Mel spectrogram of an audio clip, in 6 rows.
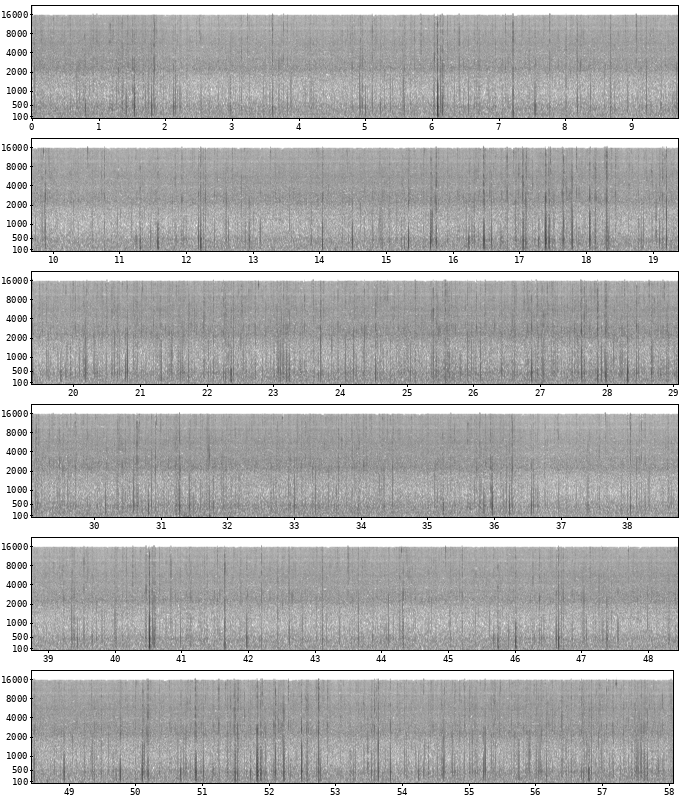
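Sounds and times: raindrops ticking close by: 0:00.0 - 0:58.0.

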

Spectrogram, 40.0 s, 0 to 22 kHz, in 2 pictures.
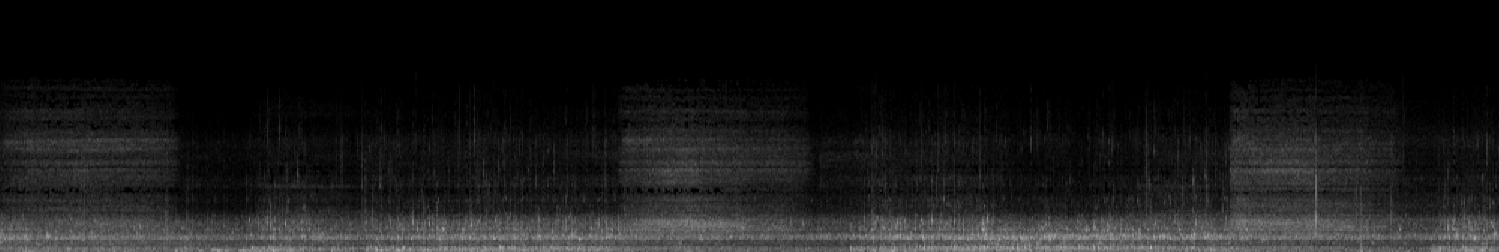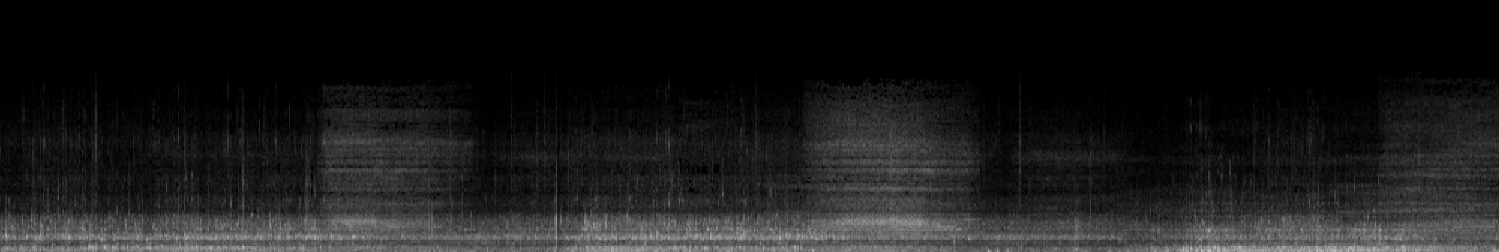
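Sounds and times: regulator air hiss: 0:00.0 - 0:02.4, 0:08.3 - 0:10.9, 0:16.4 - 0:18.7, 0:24.2 - 0:26.3, 0:30.9 - 0:34.8, 0:38.4 - 0:39.9
bubbling exhale underwater: 0:03.2 - 0:08.4, 0:11.3 - 0:16.6, 0:19.0 - 0:25.0, 0:27.4 - 0:33.6, 0:35.2 - 0:39.9.

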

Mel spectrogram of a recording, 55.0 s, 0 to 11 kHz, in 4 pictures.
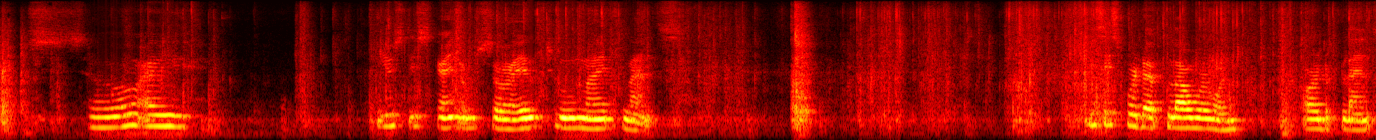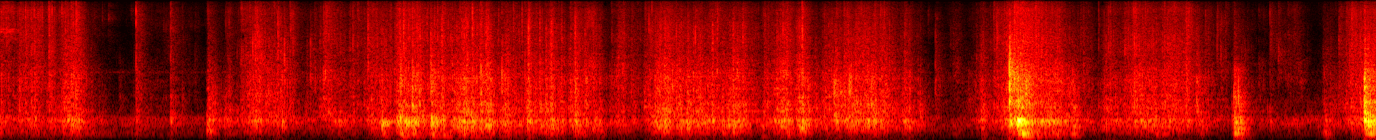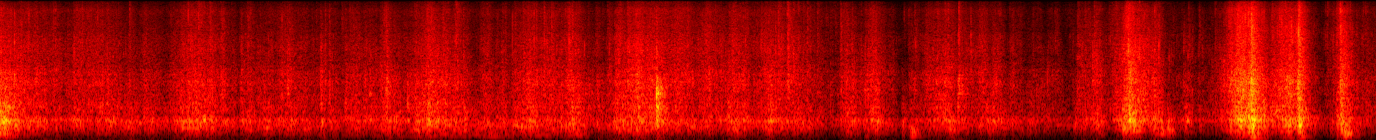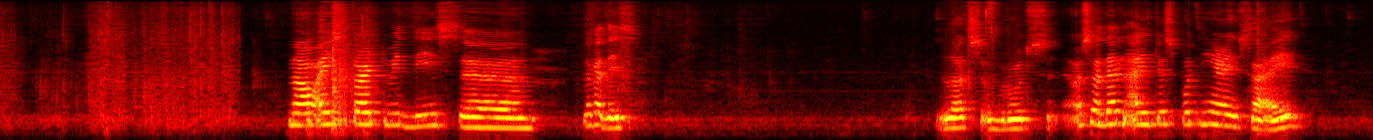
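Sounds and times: plastic bag crinkling: 0:01.5 - 0:45.2.

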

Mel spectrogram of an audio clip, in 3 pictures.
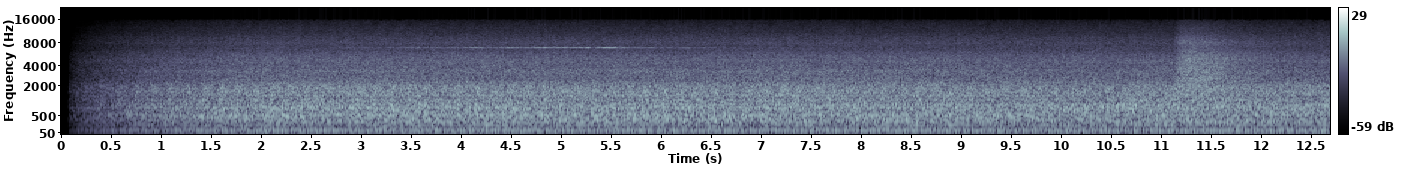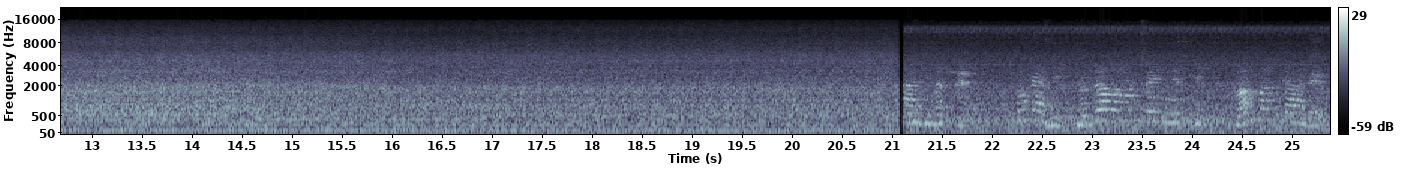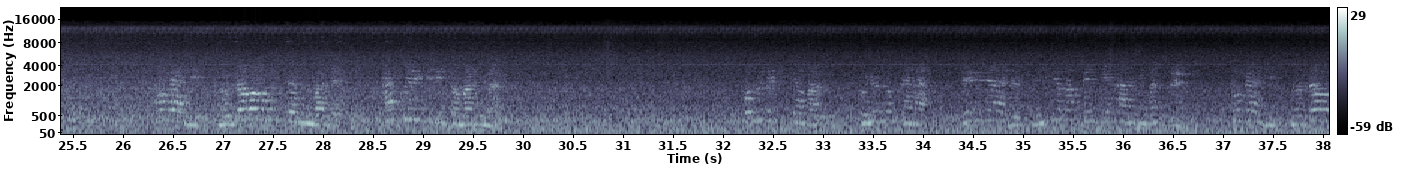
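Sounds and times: diesel railcar engine idling: 0:00.1 - 0:38.0
short air hiss: 0:11.1 - 0:12.0.

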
